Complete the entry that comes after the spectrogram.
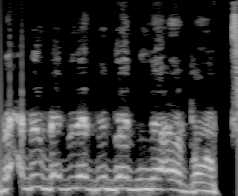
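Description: A dog barks and yaps frantically in a loud, almost unbroken stream of rapid, pitch-wobbling calls for about two seconds, then stops abruptly.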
